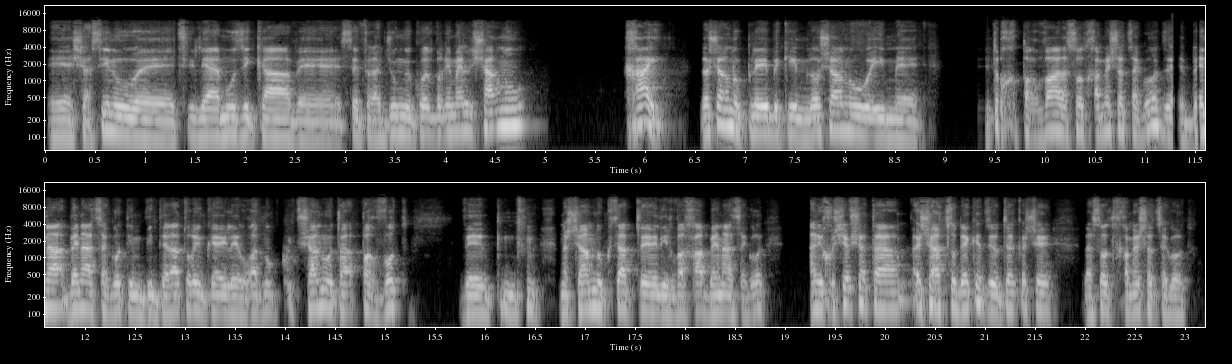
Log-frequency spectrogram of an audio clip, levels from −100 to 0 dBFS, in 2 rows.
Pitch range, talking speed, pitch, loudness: 110-125 Hz, 125 wpm, 115 Hz, -27 LUFS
